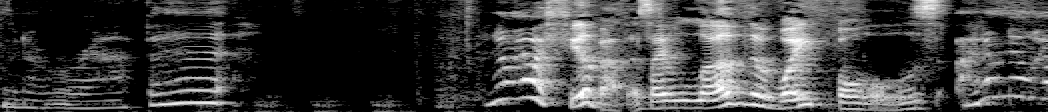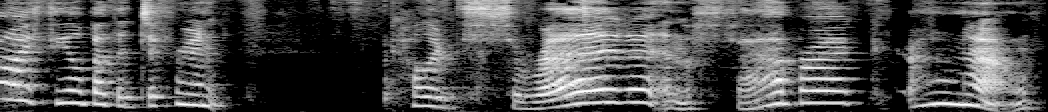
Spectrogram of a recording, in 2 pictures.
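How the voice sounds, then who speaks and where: A woman's voice: a little high, very animated, slow pace, mellow, reverberant. A woman sewing at home, thinking aloud in a casual, unsure way and trailing off. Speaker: sewing vlogger. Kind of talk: casual muttering while sewing.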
